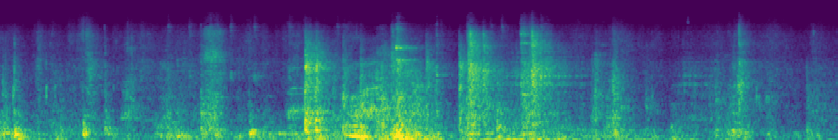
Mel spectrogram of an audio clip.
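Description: Knocks, rattles and clatter of a bicycle being handled in an electric-train carriage and hoisted onto the overhead metal luggage rack, over a low steady hum.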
